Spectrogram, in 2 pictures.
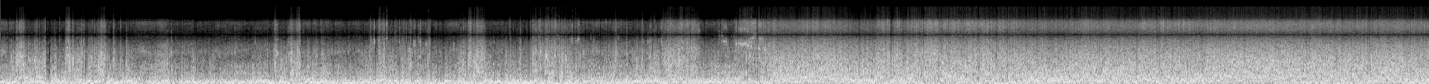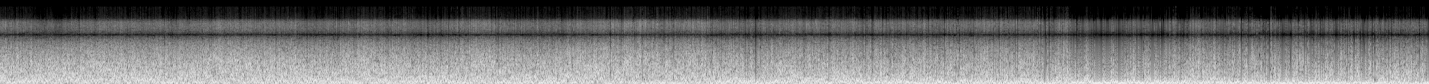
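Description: Loud, steady rush of wind buffeting the microphone at inline-skating speed on asphalt, mixed with the rumble of skate wheels rolling on the track. A few irregular knocks come in the first seven seconds, and then the rush turns denser and steadier.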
